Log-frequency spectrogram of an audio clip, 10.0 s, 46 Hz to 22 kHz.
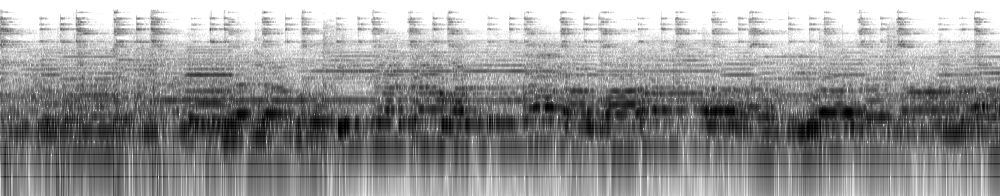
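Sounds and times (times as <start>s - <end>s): light percussion strikes: 0.0s - 10.0s
man chanting prayers: 0.0s - 10.0s.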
